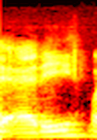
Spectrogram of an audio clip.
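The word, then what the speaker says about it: Hedi: People say Eddie, like just drop the H completely.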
